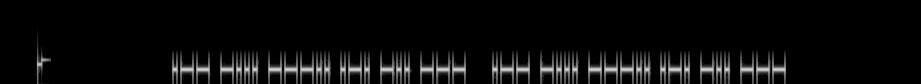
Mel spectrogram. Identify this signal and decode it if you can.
Morse code, heard as a keyed tone, about 30 wpm, 700 Hz. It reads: WB8RDO WB8RDO
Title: USA Call Signs Repeated 2x 30wpm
